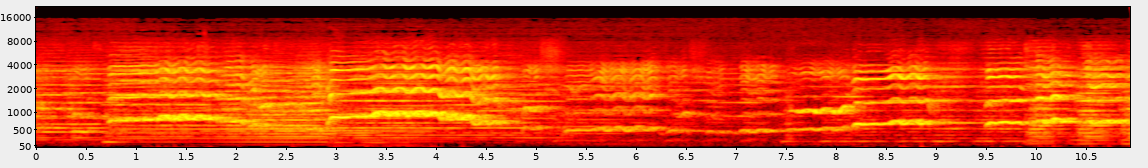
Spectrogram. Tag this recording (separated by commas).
Music, Opera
